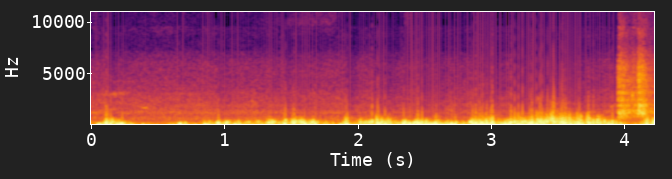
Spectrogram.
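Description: Wind buffeting a phone's microphone: an irregular, gusting low rumble that grows stronger in the second half.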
